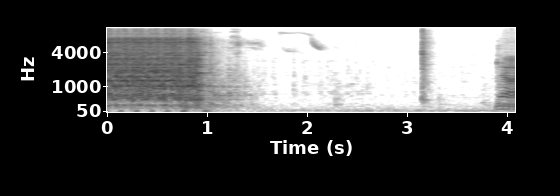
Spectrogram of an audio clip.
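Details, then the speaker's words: Onan P218G engine in a John Deere 318 garden tractor, fast chugging crank for about a second then silence, never fires; spark and battery good, fuel reaching carburetor but no run. "and i got fuel going through the line to the carburetor but i have a no run situation"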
